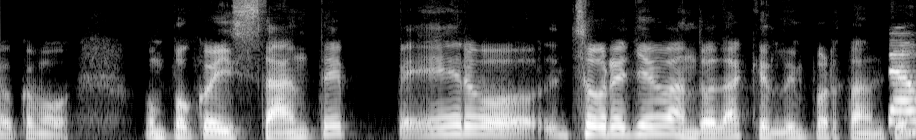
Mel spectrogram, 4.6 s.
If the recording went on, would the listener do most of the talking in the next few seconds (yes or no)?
yes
